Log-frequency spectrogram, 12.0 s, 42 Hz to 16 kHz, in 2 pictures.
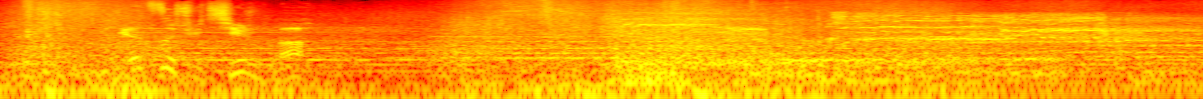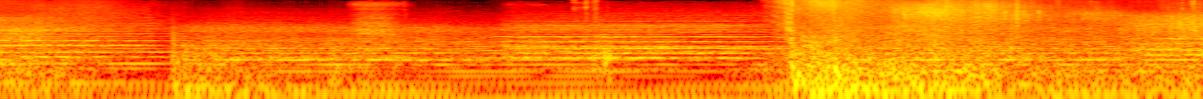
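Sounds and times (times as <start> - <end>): soundtrack music: 0.0 - 12.0.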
